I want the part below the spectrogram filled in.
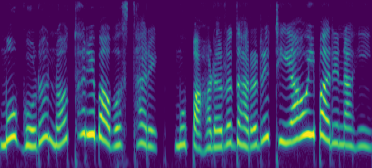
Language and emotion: Odia, fearful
